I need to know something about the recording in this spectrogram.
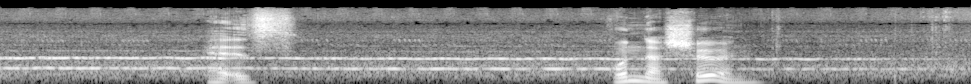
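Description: A young man speaks briefly into a microphone, with animation.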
